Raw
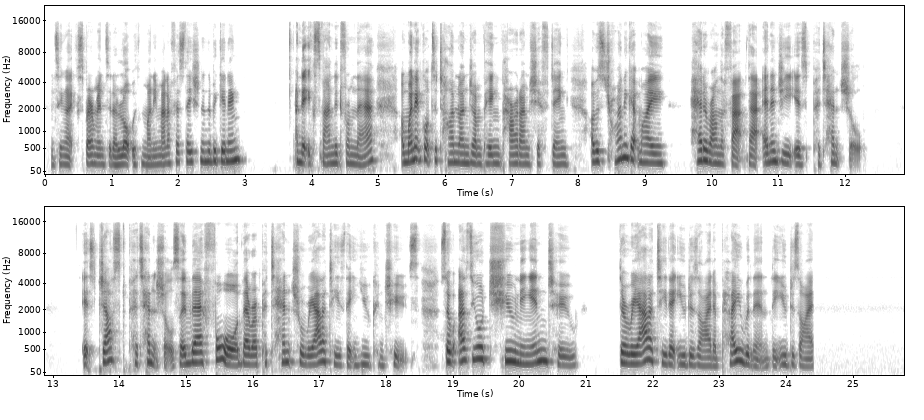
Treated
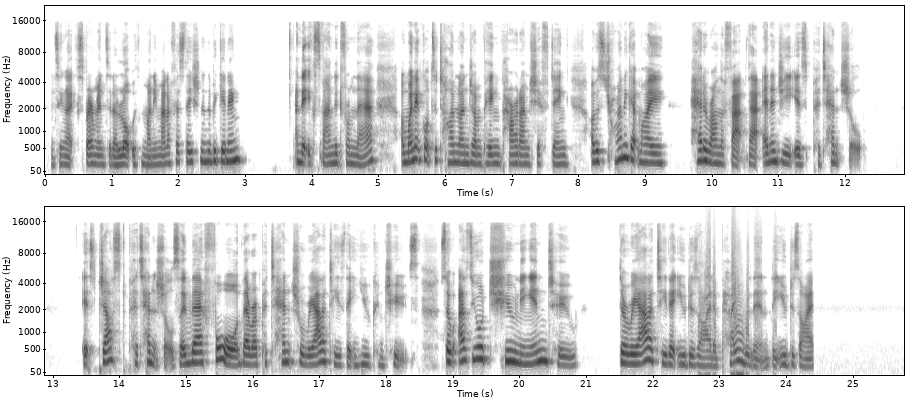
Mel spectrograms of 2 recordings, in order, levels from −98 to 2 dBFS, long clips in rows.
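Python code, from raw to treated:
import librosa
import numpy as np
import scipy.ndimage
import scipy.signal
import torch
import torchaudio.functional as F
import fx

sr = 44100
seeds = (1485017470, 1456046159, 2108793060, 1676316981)

y = fx.clip_hard(x, sr, threshold_db=-31.5, at=(22.6, 23.86))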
